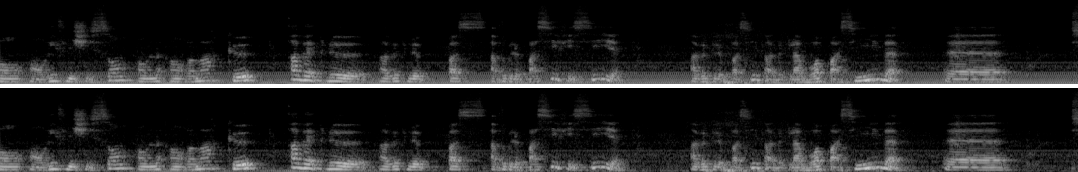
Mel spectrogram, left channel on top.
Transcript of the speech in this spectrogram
réfléchissant, on remarque que avec le passif ici, avec la voix passive,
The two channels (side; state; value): left; noise; hum, 10 dB below the sound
